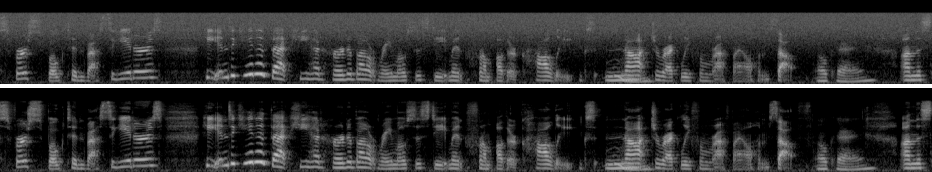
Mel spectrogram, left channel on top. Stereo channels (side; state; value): left; noise; hiss, 2 dB below the sound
